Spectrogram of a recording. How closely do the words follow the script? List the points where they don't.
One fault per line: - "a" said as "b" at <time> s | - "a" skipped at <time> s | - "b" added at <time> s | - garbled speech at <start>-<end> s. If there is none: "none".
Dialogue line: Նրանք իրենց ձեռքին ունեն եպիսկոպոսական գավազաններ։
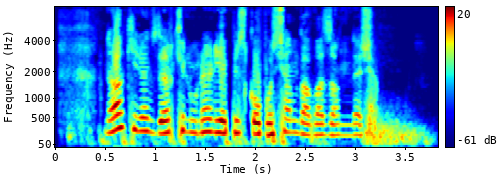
none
